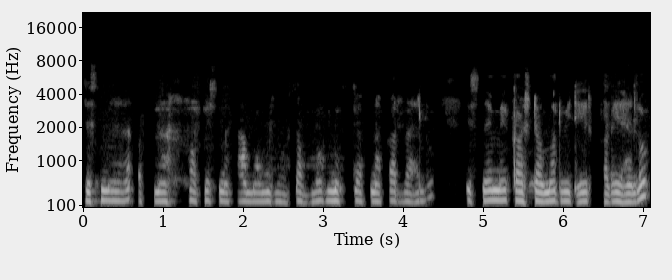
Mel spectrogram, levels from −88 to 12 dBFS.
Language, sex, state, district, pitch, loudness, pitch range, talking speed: Angika, female, Bihar, Purnia, 185 Hz, -27 LUFS, 180-195 Hz, 185 wpm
